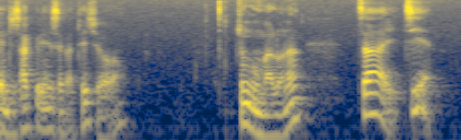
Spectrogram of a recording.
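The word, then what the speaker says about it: 再见: 再见 이라고 합니다. 둘 다 사성이죠.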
